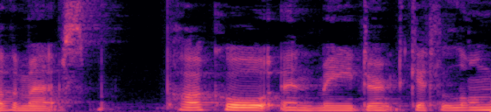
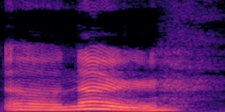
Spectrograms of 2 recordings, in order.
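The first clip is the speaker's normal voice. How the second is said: slightly sorry, sad-sounding tone; 2 semitones higher than usual. Retelling own answer to a child's question: retelling own sad reply. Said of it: "kind of sadly".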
